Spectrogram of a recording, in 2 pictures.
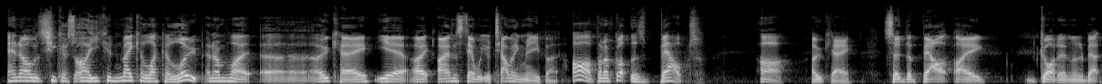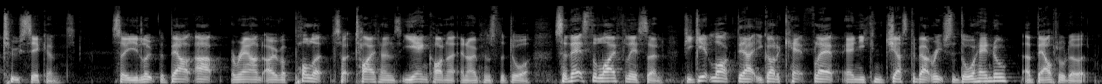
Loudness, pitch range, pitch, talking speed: -17 LUFS, 105-150 Hz, 120 Hz, 255 wpm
